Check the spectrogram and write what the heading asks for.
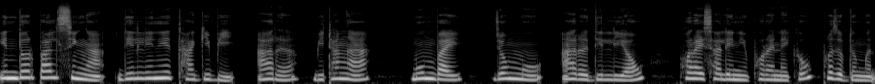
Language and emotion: Bodo, neutral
